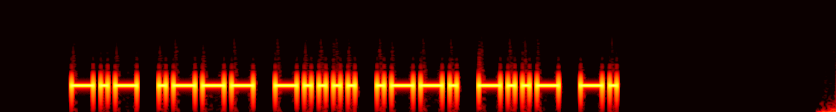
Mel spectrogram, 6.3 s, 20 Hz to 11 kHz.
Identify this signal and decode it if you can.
Morse code, heard as a keyed tone, about 22 wpm, 700 Hz. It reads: KJ6PXN
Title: Speed Racing - USA 2x3 Call Signs 22wpm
